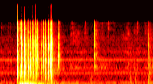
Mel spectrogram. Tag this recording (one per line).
device-fail
metaphor
recorded
vista
windows
xp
